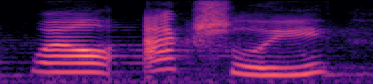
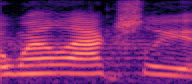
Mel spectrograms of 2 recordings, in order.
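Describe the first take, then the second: First: Drawn-out, higher "well, actually"; pedantic correction. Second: Said in the usual way. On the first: Acted. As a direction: slowly start a know-it-all correction, rising at the end. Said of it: "when you catch yourself going".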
